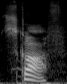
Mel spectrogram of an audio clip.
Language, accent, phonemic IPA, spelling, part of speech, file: English, US, /skɔːf/, scoff, noun / verb, En-us-scoff.ogg
- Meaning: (noun) 1. A derisive or mocking expression of scorn, contempt, or reproach 2. An object of scorn, mockery, or derision; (verb) To jeer; to laugh with contempt and derision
